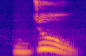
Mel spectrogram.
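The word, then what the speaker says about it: giù: এর ইতালিয়ান অর্থ হবে জু জি আই ইউ জু উচ্চারণ কি হবে? জু জি আই ইউ জু জু অর্থ নিচে।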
